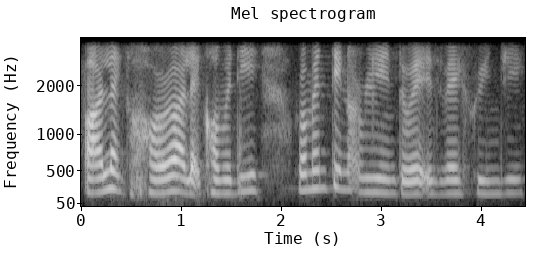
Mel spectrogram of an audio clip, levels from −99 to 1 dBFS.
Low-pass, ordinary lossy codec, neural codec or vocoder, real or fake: 3.6 kHz; none; none; real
